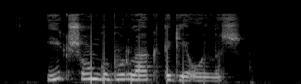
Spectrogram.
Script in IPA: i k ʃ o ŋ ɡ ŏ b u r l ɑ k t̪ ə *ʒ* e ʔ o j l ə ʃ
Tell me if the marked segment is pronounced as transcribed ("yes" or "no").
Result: no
